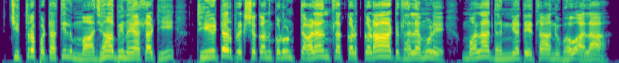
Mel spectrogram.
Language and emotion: Marathi, happy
